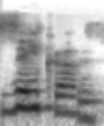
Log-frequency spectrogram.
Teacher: It's a voiced, the fricative z at the beginning and it's a schwa and so it's Silke.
